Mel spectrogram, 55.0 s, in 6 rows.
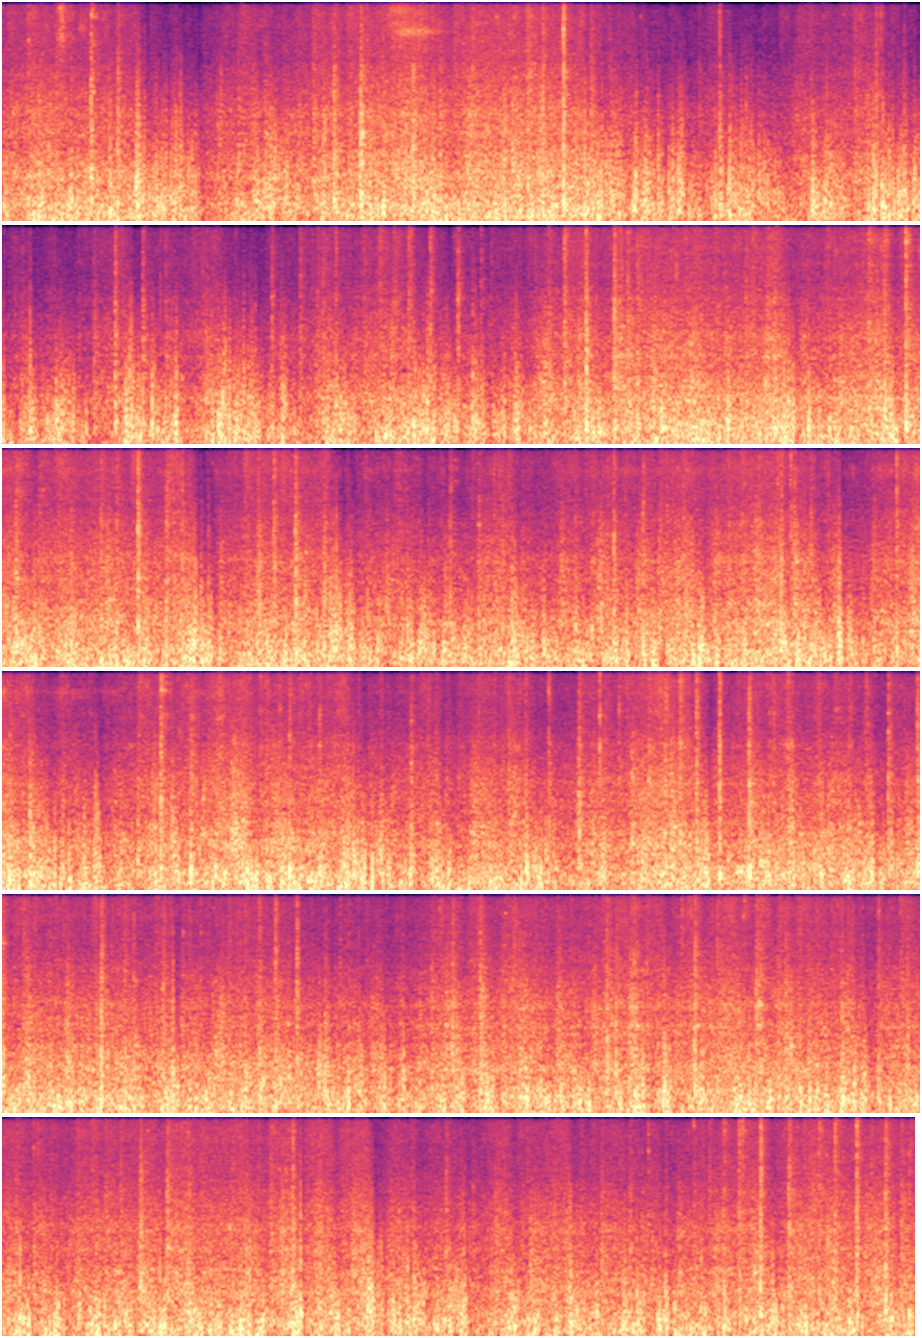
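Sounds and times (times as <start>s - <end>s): steam train wheels rushing: 0.0s - 55.0s
wheels clattering over rail joints: 0.0s - 55.0s.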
